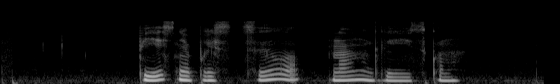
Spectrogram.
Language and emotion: Russian, neutral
